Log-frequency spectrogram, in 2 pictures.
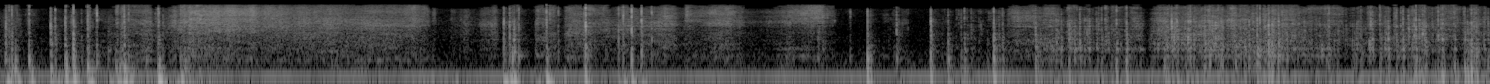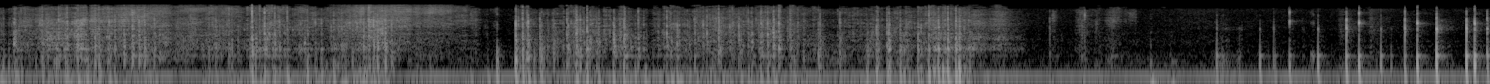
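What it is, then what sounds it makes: Plastic water bottle. An empty, hollow, clear ridged plastic water bottle, tilted sideways, is squeezed and crinkled by hand while long nails scratch along its ridges. Quiet, dense crackling and scratchy clicks come in bursts with brief pauses, over a steady low hum.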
